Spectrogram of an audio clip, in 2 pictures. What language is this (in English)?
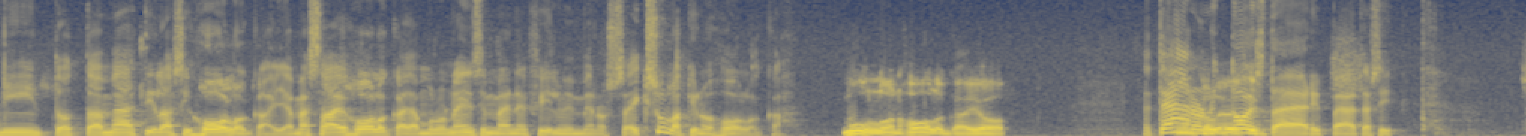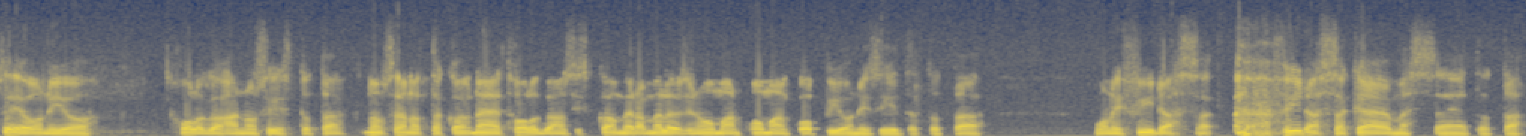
Finnish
